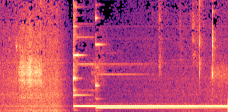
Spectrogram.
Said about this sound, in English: That's the spoiler. I'll ring the spoiler bell. Hold on.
